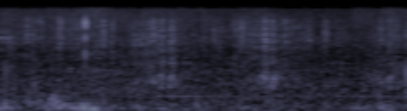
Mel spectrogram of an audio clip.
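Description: Faint hoofbeats of a harness-racing trotter walking on a dirt track.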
